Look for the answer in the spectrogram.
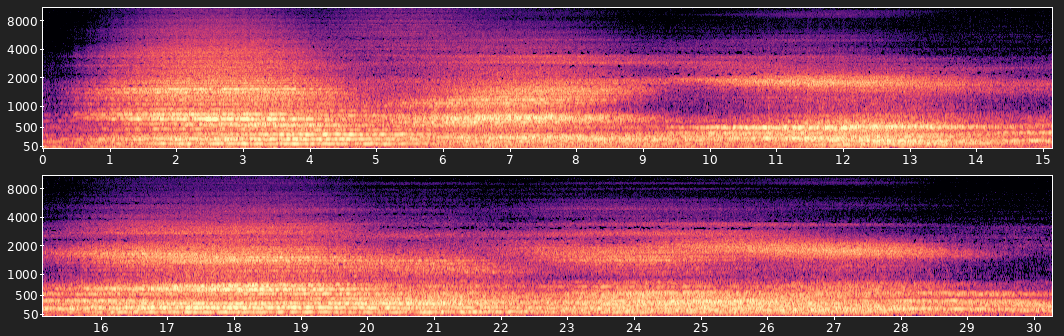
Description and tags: Ghost Voices
Ghost, Strange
